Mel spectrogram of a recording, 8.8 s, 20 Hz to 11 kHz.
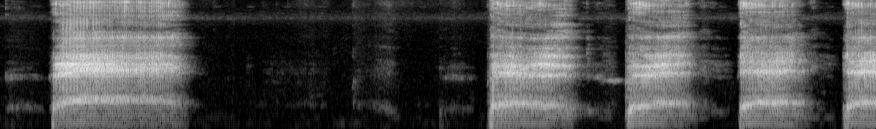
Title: Burps For You part 10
